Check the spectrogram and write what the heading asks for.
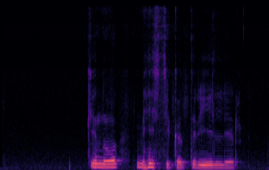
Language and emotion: Russian, sad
